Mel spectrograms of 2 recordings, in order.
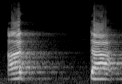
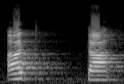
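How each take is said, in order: First: The syllables are said with firm, forceful emphasis. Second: The syllables are said in a plain, normal way. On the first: "सख्ती से कैसे पढ़ेंगे" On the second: "लेकिन ये नॉर्मल हुआ"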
